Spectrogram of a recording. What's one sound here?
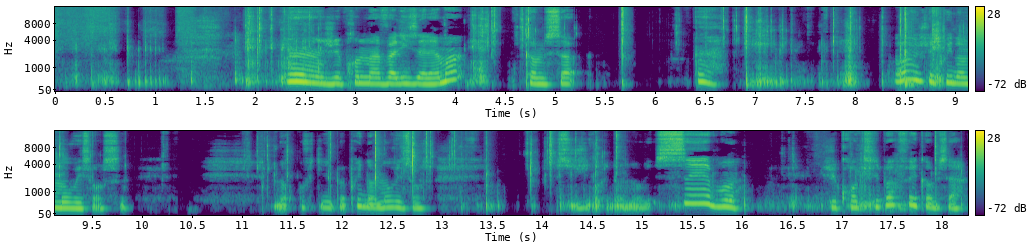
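Small plastic toy figures click and tap on a wooden floor as hands move them.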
